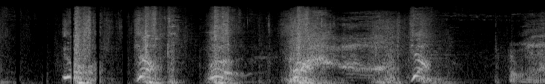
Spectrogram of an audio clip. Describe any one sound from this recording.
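A man grunts with effort during combat.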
